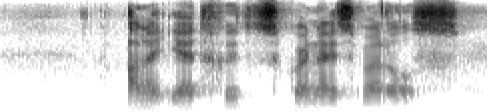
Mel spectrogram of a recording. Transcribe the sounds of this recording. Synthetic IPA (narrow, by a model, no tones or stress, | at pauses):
ʔɐləʔiətχutskuənɦəjtsmədə̰lˠs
